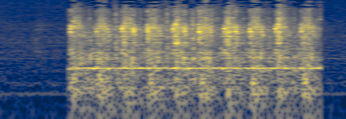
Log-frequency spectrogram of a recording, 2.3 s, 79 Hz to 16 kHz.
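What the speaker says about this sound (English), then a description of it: "I'm now going to put that back in my machine and stitch round number 9 to join them" A sewing machine runs in one steady burst of about two seconds, stitching a round on a placemat with a close, even whirring hum, starting and stopping abruptly.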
